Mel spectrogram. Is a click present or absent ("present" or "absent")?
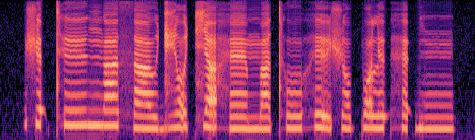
absent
